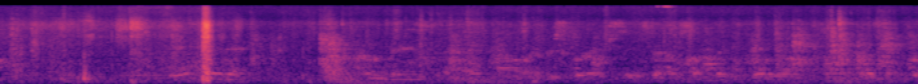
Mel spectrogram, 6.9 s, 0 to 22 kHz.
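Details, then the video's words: Newborn Siberian husky puppies from a litter born March 25, 2017 to the mother Liv, giving thin, high whimpering squeaks among rustling and a sharp click, with some human voices in the background. "Siberian Husky Puppy Litter"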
